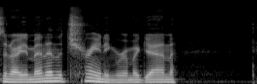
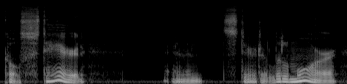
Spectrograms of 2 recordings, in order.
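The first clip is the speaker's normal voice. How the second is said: ordinary delivery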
